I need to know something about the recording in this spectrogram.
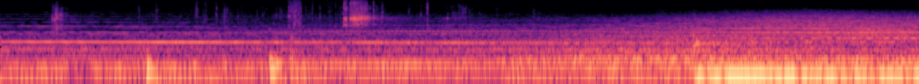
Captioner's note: pills rattling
